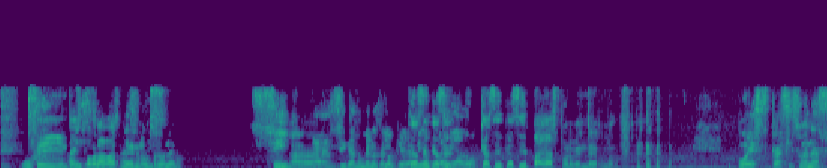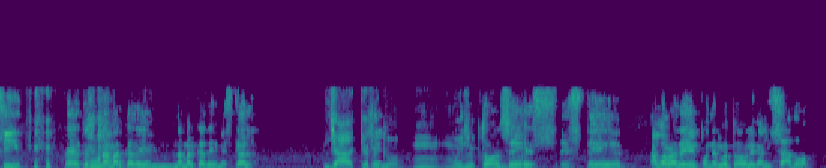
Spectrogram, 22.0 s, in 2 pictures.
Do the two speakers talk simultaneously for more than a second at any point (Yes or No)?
Yes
